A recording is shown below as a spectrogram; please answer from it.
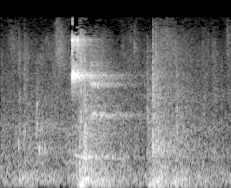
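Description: Squash ball being struck: a sharp, loud crack a third of the way in, then a softer hit of the ball on a wall or the floor near the end, echoing in the enclosed court.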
